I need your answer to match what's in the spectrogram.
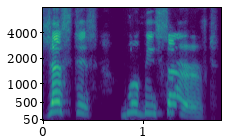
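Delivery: ordinary delivery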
